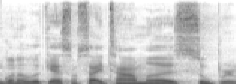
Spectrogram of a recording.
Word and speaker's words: Saitama: to look at um i don't want to butcher the name of it the spelling is s-a-i-t-a-m-a saitama has it's a a ghost wolf so i'm going to look at some saitama's super like like eight zeros into some or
